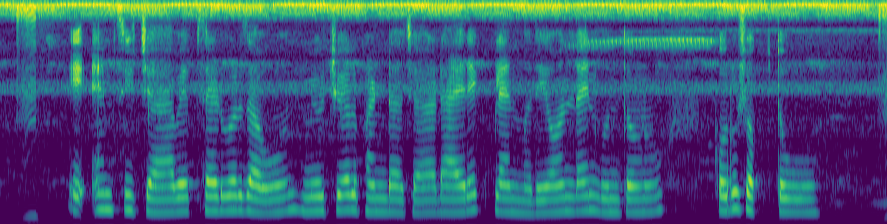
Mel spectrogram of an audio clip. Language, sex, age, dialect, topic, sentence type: Marathi, female, 25-30, Southern Konkan, banking, statement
